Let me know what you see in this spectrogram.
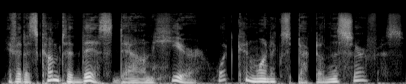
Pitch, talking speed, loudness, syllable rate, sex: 120 Hz, 220 wpm, -18 LUFS, 5.2 syllables/s, male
